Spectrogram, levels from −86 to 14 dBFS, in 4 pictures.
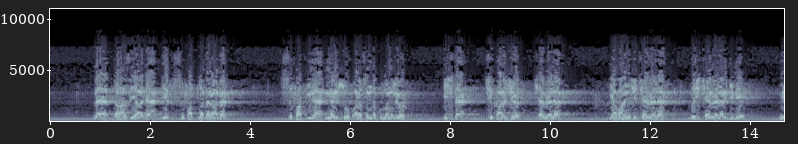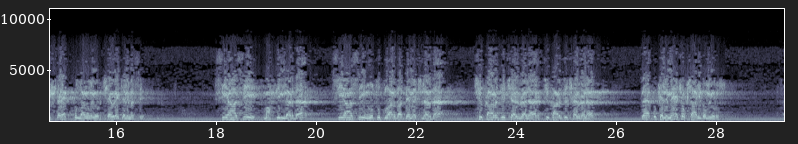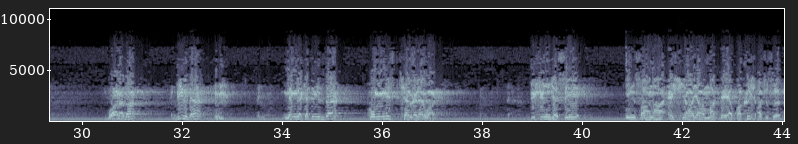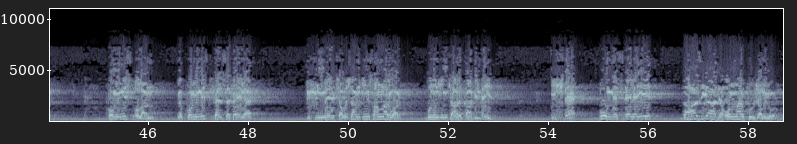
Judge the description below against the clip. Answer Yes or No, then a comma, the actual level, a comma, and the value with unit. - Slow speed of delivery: Yes, slow, 75 wpm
